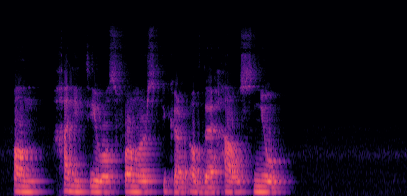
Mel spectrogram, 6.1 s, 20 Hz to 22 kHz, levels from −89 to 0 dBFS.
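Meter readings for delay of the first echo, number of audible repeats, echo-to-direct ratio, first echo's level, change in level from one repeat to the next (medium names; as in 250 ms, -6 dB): 70 ms, 3, -8.5 dB, -9.0 dB, -9.0 dB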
